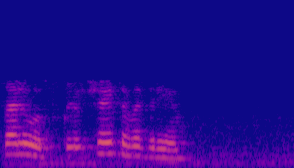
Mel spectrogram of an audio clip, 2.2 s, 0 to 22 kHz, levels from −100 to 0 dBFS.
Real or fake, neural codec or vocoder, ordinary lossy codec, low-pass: real; none; Opus, 32 kbps; 3.6 kHz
